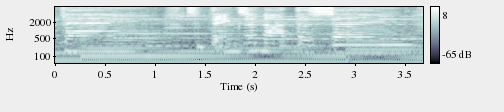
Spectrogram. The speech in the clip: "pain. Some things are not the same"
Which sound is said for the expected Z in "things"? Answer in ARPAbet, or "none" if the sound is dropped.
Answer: Z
